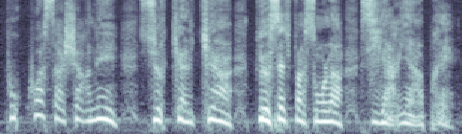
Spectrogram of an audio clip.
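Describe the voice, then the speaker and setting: A man preaching a sermon with a Quebec French accent, swinging from hushed passages to fervent exclaiming. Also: high voice, expressive, normal speed, creaky, breathy edge, no echo. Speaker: pastor.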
